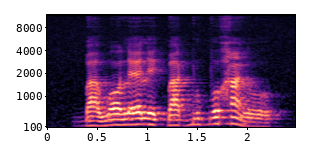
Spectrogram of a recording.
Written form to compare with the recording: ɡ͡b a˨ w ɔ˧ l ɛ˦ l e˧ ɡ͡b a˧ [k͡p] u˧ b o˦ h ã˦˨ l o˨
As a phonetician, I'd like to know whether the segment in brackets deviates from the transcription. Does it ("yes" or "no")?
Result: yes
